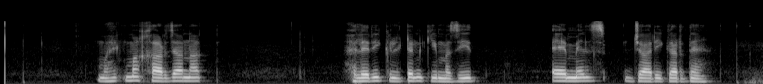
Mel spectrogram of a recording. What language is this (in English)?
Urdu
